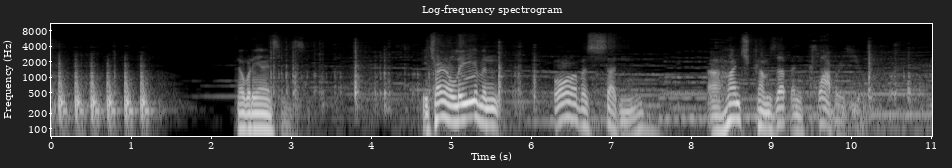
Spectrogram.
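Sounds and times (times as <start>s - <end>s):
knocking on a thin hollow apartment door: 0.0s - 1.4s
speech: 2.3s - 3.2s, 4.6s - 5.7s, 6.3s - 7.5s, 8.2s - 10.3s.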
